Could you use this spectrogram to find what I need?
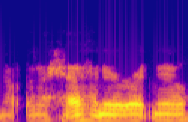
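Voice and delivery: muttered under the breath. Making a quick aside to the viewers: muttered under the breath. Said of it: "that was under my breath".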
